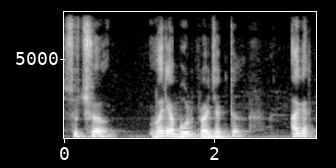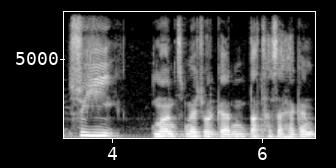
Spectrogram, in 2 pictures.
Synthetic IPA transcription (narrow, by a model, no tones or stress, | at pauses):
sut͡ʃʰu | ʋɐɾjaboːɾɖpɾɔːd͡ʒekʈ | ɐɡɐɾsuji | mɐnsmet͡ʃuɾkɐɾnt̪ɐt̪ʰɐsɐɦekɐn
